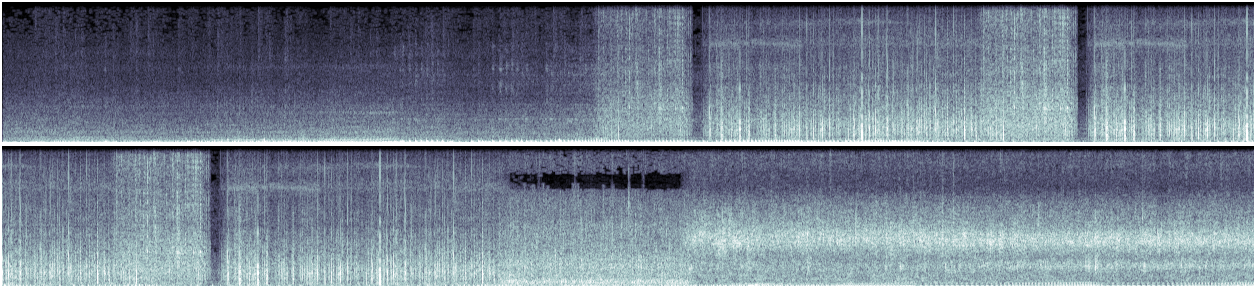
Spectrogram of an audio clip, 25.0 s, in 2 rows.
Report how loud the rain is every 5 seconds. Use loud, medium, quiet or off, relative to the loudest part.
quiet, loud, loud, loud, loud.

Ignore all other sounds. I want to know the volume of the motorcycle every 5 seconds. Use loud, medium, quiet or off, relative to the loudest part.
medium, loud, medium, medium, medium.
